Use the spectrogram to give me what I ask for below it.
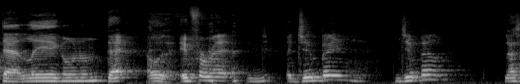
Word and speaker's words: Ifrit Jambe: The infrared Jimbel. That's how you say it. Ifrit Jambe.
